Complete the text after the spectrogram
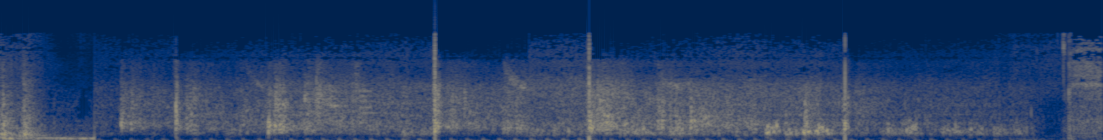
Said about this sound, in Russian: Только что такое пошла взрывная волна. Там кошмар. Ой-ой-ой-ой-ой.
